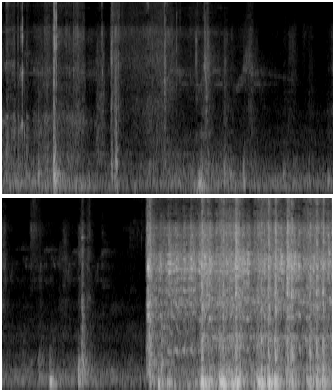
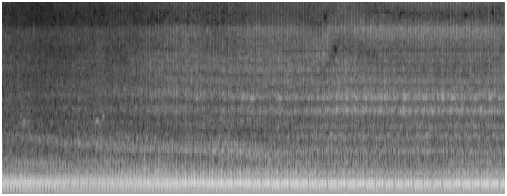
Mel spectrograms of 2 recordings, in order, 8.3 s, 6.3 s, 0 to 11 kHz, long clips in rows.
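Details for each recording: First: 1987 Chevrolet Celebrity Eurosport 2.8 V6, 237k miles, cold day, recorded at the tailpipe before the MagnaFlow catalytic converter install: quiet clicks, then loud, hissy, raspy open-pipe exhaust note with fuel smell; running rough today. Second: 1987 Chevrolet Celebrity Eurosport, 2.8 V6, 237k miles, cold first start after fitting a MagnaFlow high-flow catalytic converter on an all-new exhaust with a single-in, dual-out muffler. A deep, smooth drone swelling evenly with revs, no rattles or leaks: a normal exhaust note.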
